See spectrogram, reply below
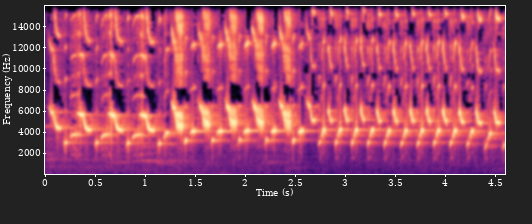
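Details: Male goldfinch × canary hybrid singing clean Malaga-language song, meant to stimulate males and teach chicks; bright high twittering phrases giving way to a long fast run of repeated rising chirps.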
